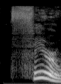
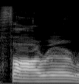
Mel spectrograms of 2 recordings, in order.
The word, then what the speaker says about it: Farer: Fairer watches. It is fairer, that's the correct pronunciation. Yes, fairer, not farer or kind of a...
